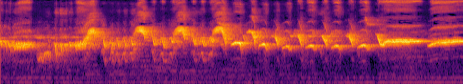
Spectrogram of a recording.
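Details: Chinese hwamei kept tame in a cage, singing in voice practice: a flowing string of rising and falling whistles, ending in a steady, repeated run of short slurred notes; low hum behind.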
